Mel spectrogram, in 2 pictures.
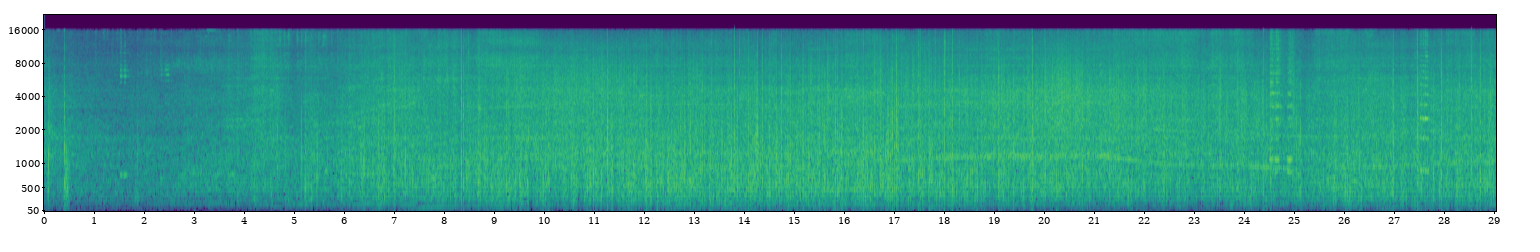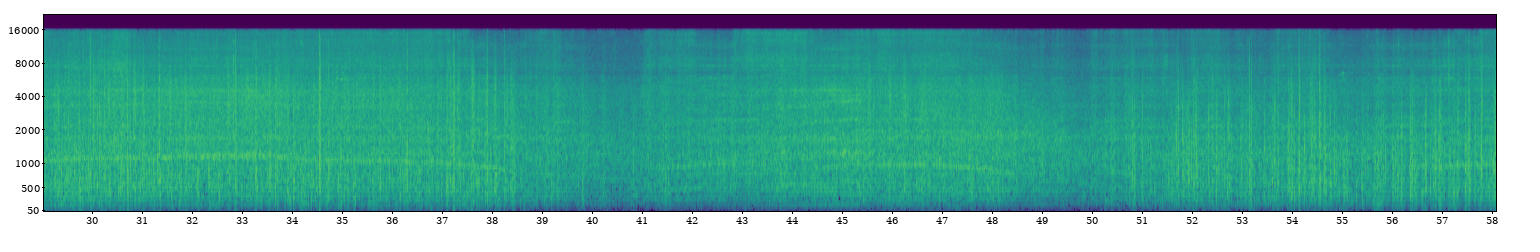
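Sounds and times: motorcycle engine riding: 0.0 - 58.0
wind crackle on microphone: 4.0 - 58.0.

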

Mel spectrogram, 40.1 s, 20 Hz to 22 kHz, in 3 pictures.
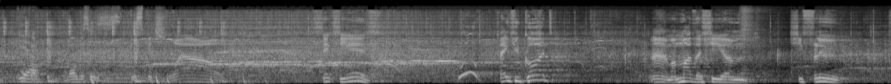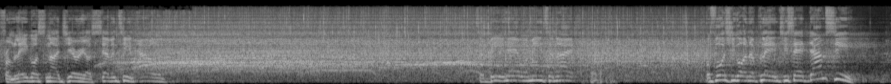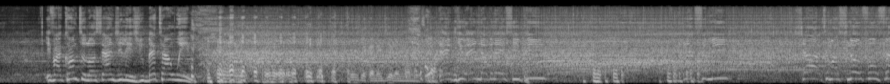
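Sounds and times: audience applauding: 0.0 - 10.8, 14.6 - 25.4, 29.6 - 40.0
person speaking: 0.2 - 2.6, 21.7 - 22.6, 29.6 - 37.7
man talking: 0.3 - 3.4, 4.7 - 5.8, 7.5 - 8.3, 9.8 - 12.6, 13.4 - 15.9, 20.6 - 22.6, 24.0 - 26.3, 27.4 - 36.1, 36.7 - 37.8.

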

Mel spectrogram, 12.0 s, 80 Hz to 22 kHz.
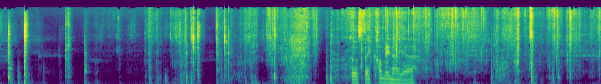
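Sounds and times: plastic wrap rustling: 4.8 - 12.0.

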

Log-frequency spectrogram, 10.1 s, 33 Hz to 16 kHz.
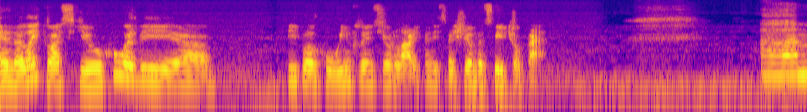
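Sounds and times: low background rumble: 0.0 - 10.0
person breathing in: 7.8 - 8.8.

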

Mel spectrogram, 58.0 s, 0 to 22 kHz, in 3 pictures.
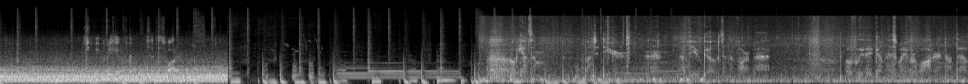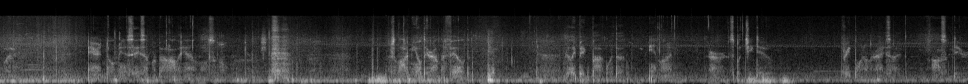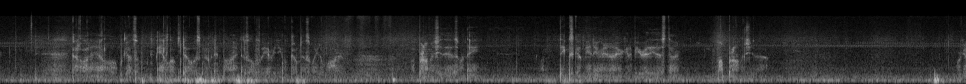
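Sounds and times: small rustles: 9.5 - 35.2, 36.4 - 58.0
hushed whispering: 9.6 - 15.5, 16.1 - 19.8, 20.4 - 25.4, 27.1 - 29.4, 30.1 - 35.0, 36.2 - 38.9, 39.9 - 48.4, 49.5 - 52.4, 53.0 - 54.2.

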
